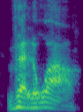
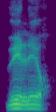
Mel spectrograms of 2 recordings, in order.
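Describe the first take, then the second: First: The name is said with a French accent. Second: The name is said with an English accent.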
